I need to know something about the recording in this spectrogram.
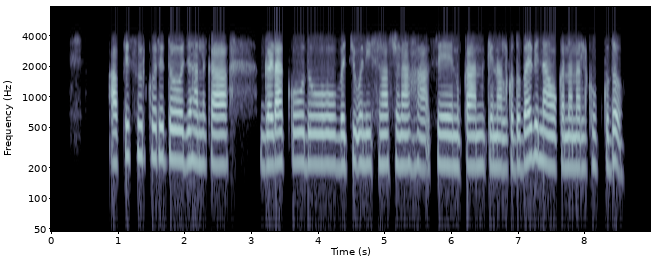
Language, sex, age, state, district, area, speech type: Santali, female, 30-45, Jharkhand, Seraikela Kharsawan, rural, conversation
